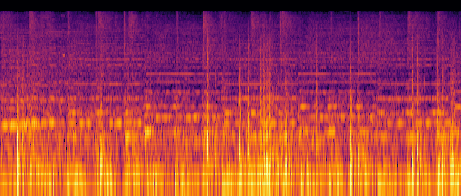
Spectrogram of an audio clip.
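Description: Fireworks going off, many irregularly spaced bangs and crackles, over music with held tones.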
